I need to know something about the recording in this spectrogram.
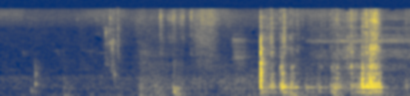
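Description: A metal can is set down on a table with a soft knock.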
